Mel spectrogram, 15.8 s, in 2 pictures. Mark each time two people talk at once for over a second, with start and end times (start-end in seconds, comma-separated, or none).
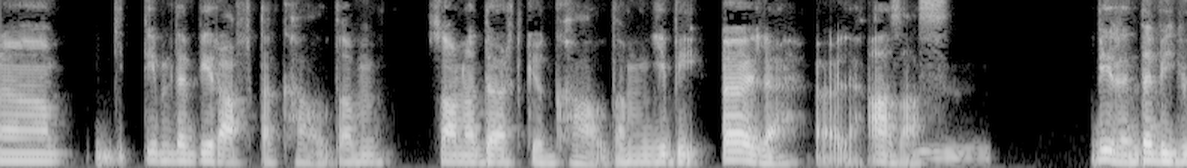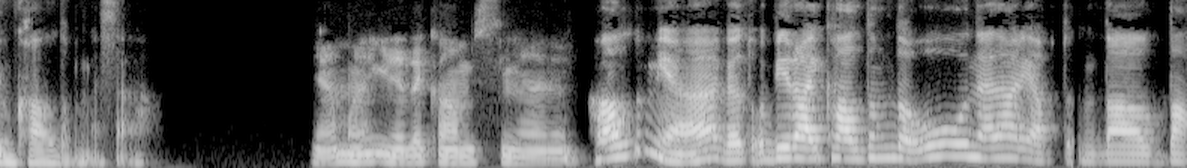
none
